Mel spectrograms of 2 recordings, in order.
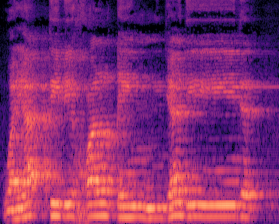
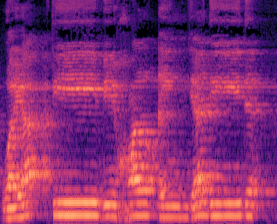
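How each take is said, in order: First: The vowel at the end of ya'ti is short. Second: The vowel at the end of ya'ti is long. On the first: The speaker calls it right. "Jangan dibaca panjang" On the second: The speaker calls it wrong. "Sebagian ikhwah membaca"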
